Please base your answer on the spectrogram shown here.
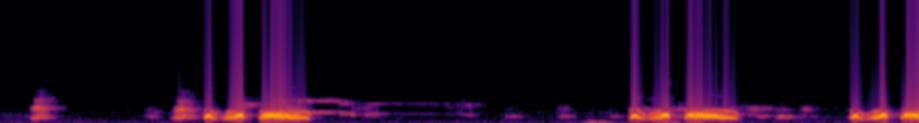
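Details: Spotted dove decoy calling to provoke wild birds: repeated cooing phrases, double short notes leading into a long coo, preceded by a brief higher call and followed by faint soft knocks.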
